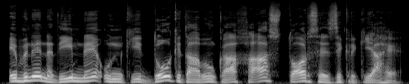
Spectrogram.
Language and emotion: Urdu, neutral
